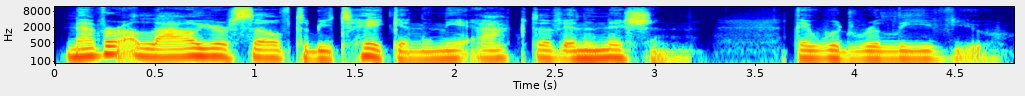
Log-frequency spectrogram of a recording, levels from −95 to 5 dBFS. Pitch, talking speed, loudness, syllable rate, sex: 130 Hz, 190 wpm, -20 LUFS, 5.7 syllables/s, male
